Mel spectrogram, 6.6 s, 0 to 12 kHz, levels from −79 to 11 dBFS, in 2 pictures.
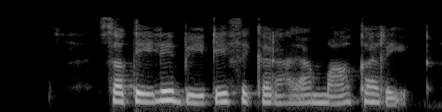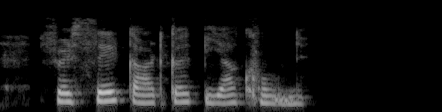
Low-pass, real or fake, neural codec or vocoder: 7.2 kHz; fake; codec, 16 kHz, 2 kbps, FunCodec, trained on Chinese and English, 25 frames a second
